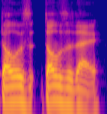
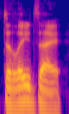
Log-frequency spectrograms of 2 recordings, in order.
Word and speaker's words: Dolidze: I think I said dollars a day, but it's Dolidze.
